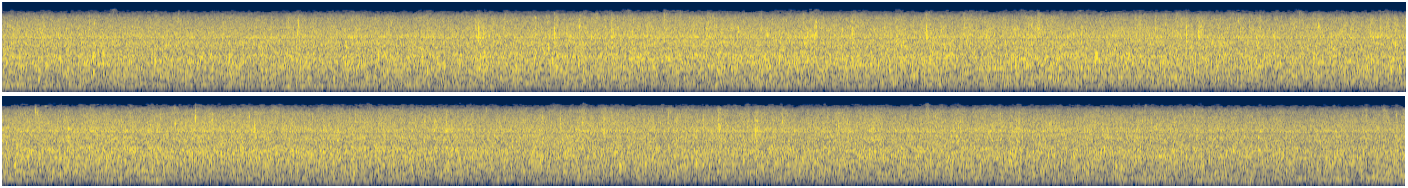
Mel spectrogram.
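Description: Steady rain falling, an even hiss with no thunder and no change in loudness.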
